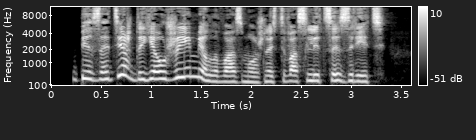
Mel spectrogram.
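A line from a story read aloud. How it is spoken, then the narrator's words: Embarrassed snap. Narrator (Russian): огрызнулась я все же краснее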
